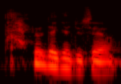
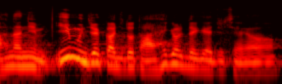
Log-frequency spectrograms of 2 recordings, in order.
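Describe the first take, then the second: First: "다 해결되게 해주세요" repeated much softer and lower, dying away; softer repeated plea, trailing off; fading prayer. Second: Softer, lower pleading prayer; quiet imitated prayer to God; quoted prayer. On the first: Retold or imitated. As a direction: let "다 해결되게 해주세요" fade almost to a hush. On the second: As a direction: pray it softly, a little lower. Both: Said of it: "하나님 앞에 많이 기도합니다".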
